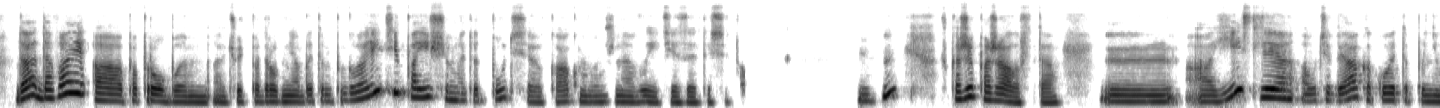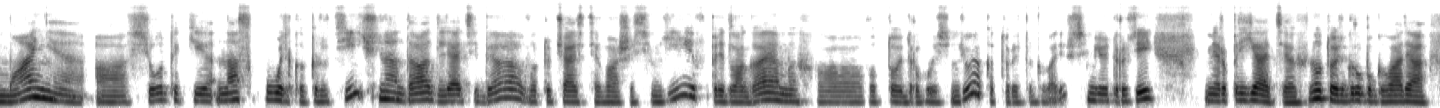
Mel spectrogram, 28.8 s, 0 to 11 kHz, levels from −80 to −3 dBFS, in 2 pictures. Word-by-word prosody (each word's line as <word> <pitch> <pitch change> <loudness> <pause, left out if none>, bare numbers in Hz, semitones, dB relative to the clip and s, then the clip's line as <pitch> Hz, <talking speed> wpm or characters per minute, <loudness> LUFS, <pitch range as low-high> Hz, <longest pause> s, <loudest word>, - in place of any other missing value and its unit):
да, 240 +8 +7
давай, 300 +10 +7
а, 165 -3 +3
попробуем 140 -4 +1 0.2
чуть 135 0 -5
подробнее 145 -1 0
об 140 +1 -5
этом 150 0 -4
поговорить 245 - +2
и 360 - +7
поищем 240 - +1
этот 165 -1 -8
путь, 210 +2 -5
э, 130 -2 -5
как 140 +3 -5
нужно 140 0 -4
выйти 130 -2 -4
из 125 -1 -5
этой 125 -1 -4
ситуации. 125 0 -12 1.1
Мгм, 265 - +1 0.4
скажи, 215 +7 +4
пожалуйста, 130 - 0 0.4
м, 145 -1 0
а, 145 0 -3
есть 235 - +4
ли, 235 -1 +10 0.2
а, 155 - -4
у 160 - -4
тебя 175 +6 +1
какое-то 175 -4 -1
понимание, 150 - +1
а 135 0 -5
всё-таки, 160 +2 -4
насколько 180 -3 -2
критично, 195 - -2
да, 175 +3 +2
для 155 -1 0
тебя 185 - -4
вот 140 -3 -10
участие 135 -2 -5
вашей 130 -1 -6
семьи 155 - -5
в 255 +2 -22
предлагаемых, 150 +3 -2
а, 130 0 -9
вот 135 -1 -11
той 135 -1 -4
другой 135 0 -7
семьей, 135 - -2
о - - -8
которой 135 -4 -11
ты 125 +1 -17
говоришь, 135 - -11
семьей 165 -3 -3
друзей, 180 +7 +2 0.5
мероприятиях. 155 -6 +1
Ну 215 +2 +6
то 195 -4 +2
есть, 150 -2 +3
грубо 165 -2 +1
говоря, 145 -2 +2
150 Hz, 130 wpm, -20 LUFS, 135-180 Hz, 1.1 s, ли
